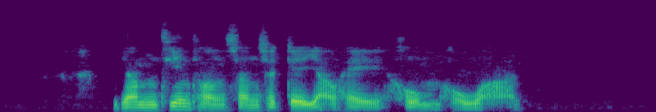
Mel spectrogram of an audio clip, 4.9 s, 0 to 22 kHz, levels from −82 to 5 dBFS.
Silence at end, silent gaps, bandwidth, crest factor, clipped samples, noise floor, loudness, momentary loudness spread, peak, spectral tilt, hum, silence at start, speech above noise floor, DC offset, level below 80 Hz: 1.05 s; none; 7.6 kHz; 20 dB; under 0.1%; -75 dBFS; -20 LUFS; 9 LU; -2 dBFS; -7.5 dB/octave; none; 0.6 s; 56 dB; under 0.1%; -58 dBFS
